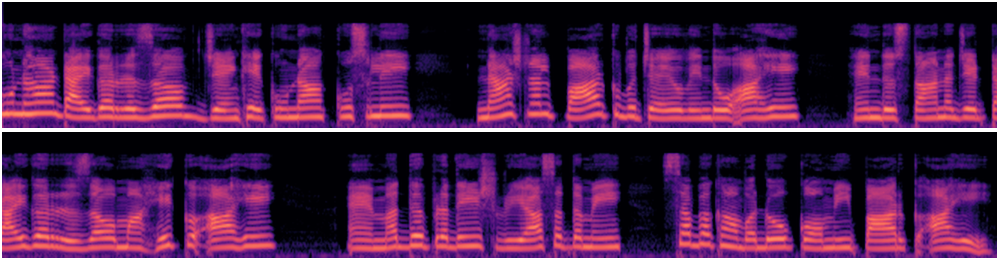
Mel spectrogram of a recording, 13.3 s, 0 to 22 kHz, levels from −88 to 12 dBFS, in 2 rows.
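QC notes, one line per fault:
throughout: Bluetooth LC3 compression. The speech has a breathy, grainy edge and nothing above 11.5 kHz, likely from LC3 coding at a rate around 48 kbps with 10 ms frames. A spectrogram shows a hard ceiling at 11.5 kHz and speckled, noise-filled patches in the upper band.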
